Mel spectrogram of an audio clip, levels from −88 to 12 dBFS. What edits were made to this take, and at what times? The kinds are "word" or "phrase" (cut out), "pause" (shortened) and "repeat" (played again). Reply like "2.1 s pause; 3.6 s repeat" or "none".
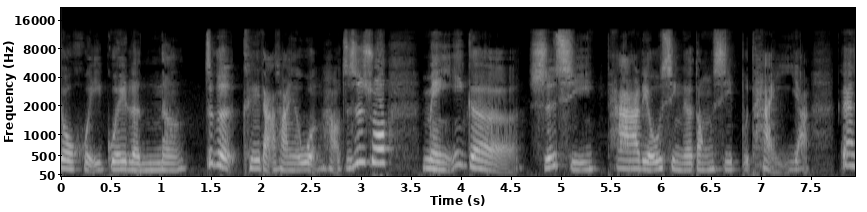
4.6 s pause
